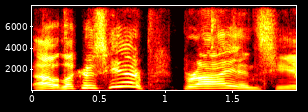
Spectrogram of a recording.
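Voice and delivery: high, bright hello to a friend; light up as he joins; excited greeting. Real, not acted. Host welcomes friend Brian joining the show, excited.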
